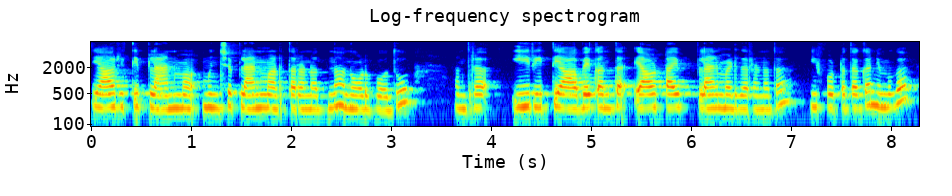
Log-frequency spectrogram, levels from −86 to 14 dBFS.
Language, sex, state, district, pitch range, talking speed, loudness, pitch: Kannada, female, Karnataka, Belgaum, 235-255 Hz, 160 wpm, -16 LUFS, 240 Hz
